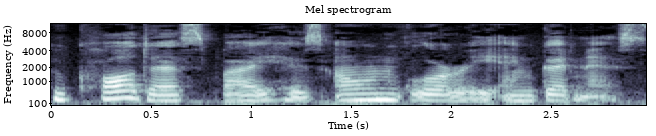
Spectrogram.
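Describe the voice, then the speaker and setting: Light background noise sits under a woman speaking at a fairly slow pace. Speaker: scripture reader. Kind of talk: scripture reading. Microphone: phone near.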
